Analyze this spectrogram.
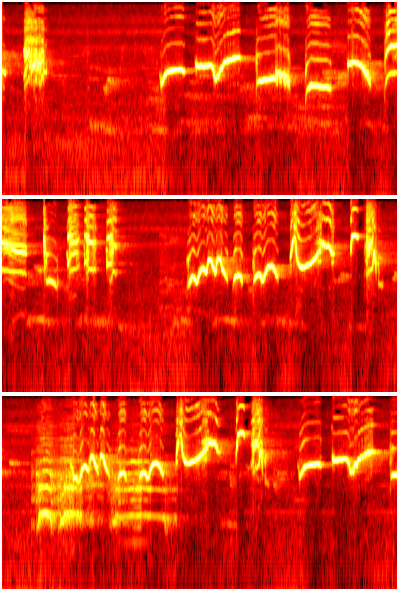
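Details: Kacer (Oriental magpie-robin) pouring out a 'gacor ngeplong' fighting song to summon opponents: long runs of sharp whistled notes and chattering slurs, varied in pitch, with one short pause.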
